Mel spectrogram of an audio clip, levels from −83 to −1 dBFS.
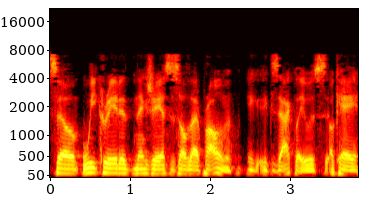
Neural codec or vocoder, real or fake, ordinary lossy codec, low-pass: none; real; MP3, 32 kbps; 7.2 kHz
